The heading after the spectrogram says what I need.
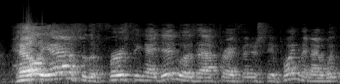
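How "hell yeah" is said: loud, high burst of eager yes; excited shout. Retold or imitated. Young salesman hearing about a rich grandma, loud eager shout. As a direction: shout it like you can't wait. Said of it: "And I was like".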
